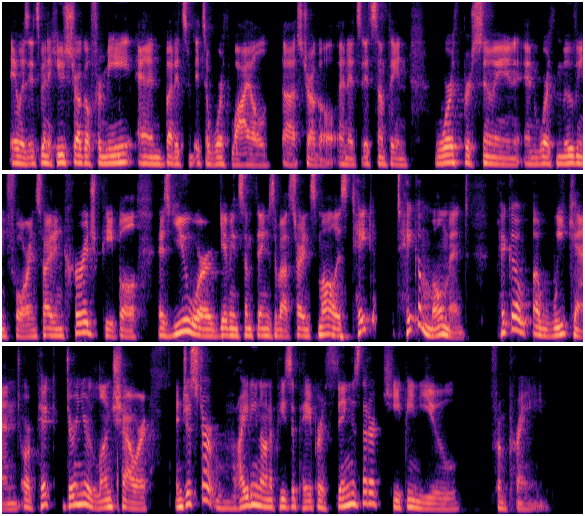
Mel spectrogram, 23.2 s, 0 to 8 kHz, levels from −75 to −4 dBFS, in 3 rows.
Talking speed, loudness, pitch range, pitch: 185 wpm, -22 LUFS, 115-140 Hz, 125 Hz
